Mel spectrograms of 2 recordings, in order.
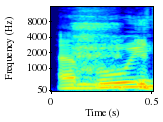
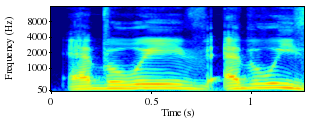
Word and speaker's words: Ebbw: how do you pronounce this? E-B-B-W. – Is it Ebwy? – It's Welsh. Ebwy Vale, South Wales, in 1980.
